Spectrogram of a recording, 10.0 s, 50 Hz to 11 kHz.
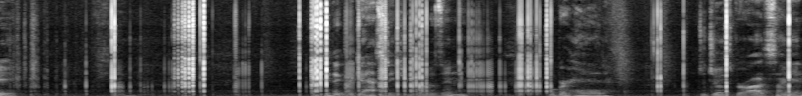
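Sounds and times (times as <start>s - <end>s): fingers clicking on phone: 1.4s - 6.9s.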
